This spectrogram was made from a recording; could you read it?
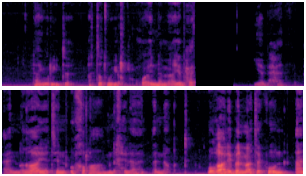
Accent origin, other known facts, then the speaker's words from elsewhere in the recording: Saudi Arabia; ونحن كسعوديين عرب مسلمين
